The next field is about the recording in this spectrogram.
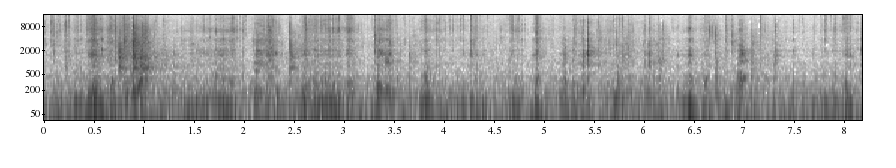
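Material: Soap.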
